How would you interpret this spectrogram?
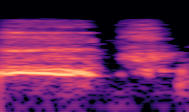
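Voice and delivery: sharp startled gasp. Retold or imitated. Aunt realising it's pot, sharp gasp. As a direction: suck in air in alarm. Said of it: "And I went".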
